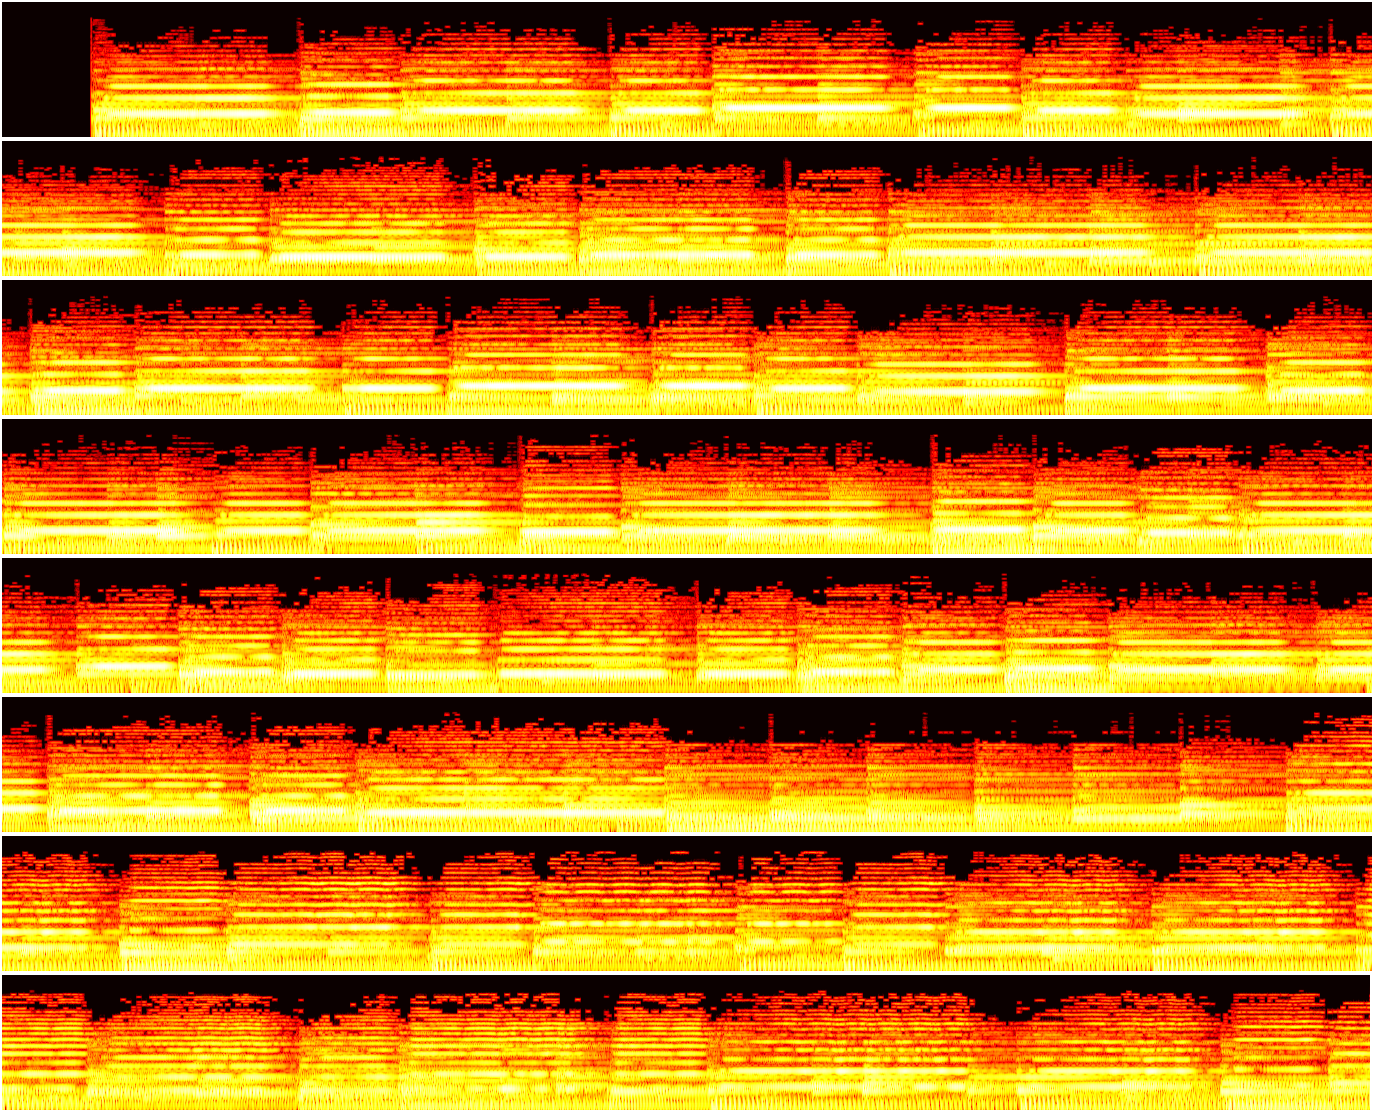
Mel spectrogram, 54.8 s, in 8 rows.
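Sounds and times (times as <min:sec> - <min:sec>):
MIDI backing music: 0:00.5 - 0:54.7.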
